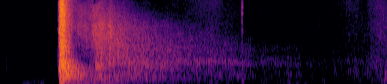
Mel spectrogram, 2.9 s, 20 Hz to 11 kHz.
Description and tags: Sauer 404 close shot 2
Sauer 404 rifle shot at very close proximity to camera at medium distance target
gun, shoot, bang, Sauer, shooting, hunting, 404, firearm, rifle, firing, shot, discharge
